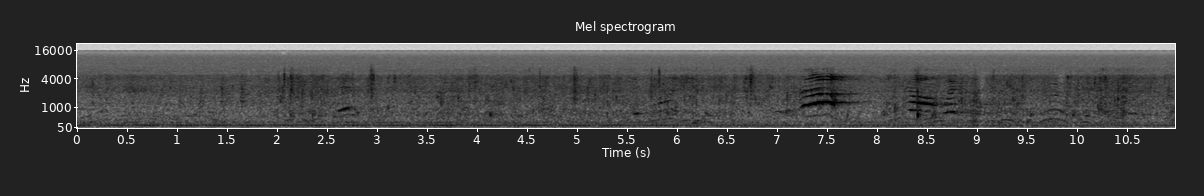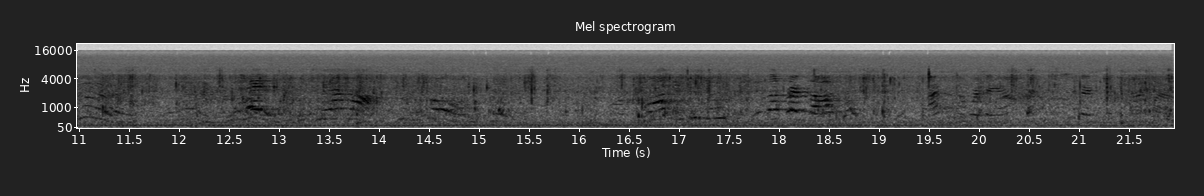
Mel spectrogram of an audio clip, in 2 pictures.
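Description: A child swims, splashing steadily through the water.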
